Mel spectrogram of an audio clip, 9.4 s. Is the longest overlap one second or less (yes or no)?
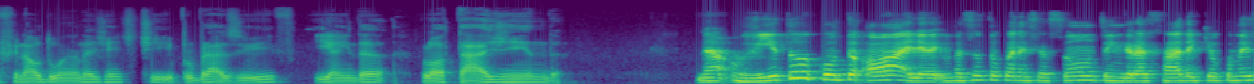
yes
